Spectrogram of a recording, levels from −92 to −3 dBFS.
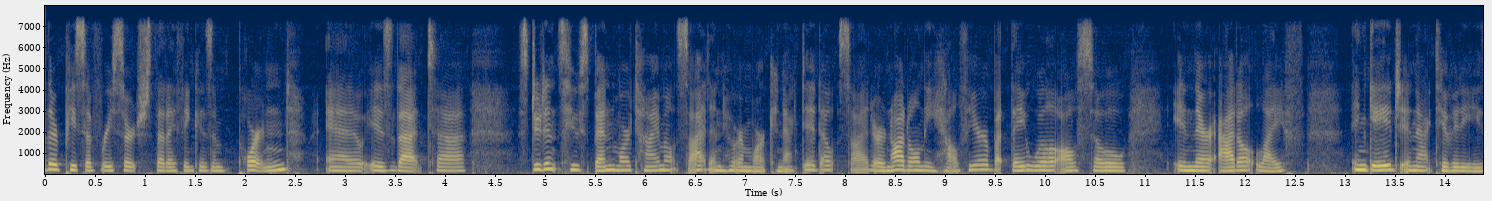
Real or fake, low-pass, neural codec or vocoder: fake; 7.2 kHz; vocoder, 22.05 kHz, 80 mel bands, WaveNeXt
